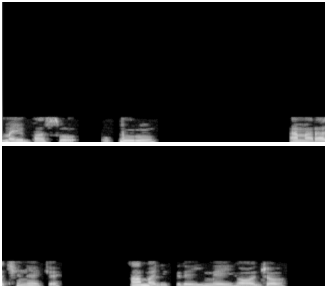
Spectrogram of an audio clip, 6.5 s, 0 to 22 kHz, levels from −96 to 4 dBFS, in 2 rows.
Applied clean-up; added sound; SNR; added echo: none; none; none; none.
